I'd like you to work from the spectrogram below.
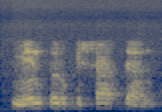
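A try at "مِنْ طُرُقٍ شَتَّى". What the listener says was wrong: Min turukin syattan. Syatta. Syatta. Enggak pakai tanwin. Kenapa ya enggak pakai tanwin? Bukan, kita cari dulu itu syatta kenapa enggak boleh pakai tanwin. Syatta.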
